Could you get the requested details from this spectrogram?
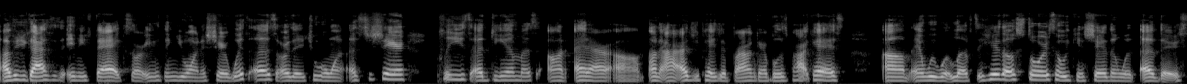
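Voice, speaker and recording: This woman has a medium-pitched voice and a fairly quick pace. The recording is very clean and dry, close with no echo, over a silent background. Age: 20s. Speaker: podcast co-host. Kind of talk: casual chat. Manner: animated.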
